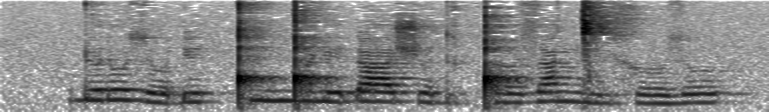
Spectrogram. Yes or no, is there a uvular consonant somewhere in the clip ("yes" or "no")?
no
